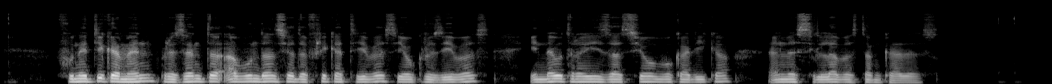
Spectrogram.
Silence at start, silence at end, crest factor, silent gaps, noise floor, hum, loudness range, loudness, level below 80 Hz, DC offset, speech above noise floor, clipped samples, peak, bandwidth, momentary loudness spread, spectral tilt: 0.6 s; 1.3 s; 20 dB; none; -83 dBFS; none; 8 LU; -20 LUFS; -56 dBFS; under 0.1%; 63 dB; under 0.1%; -2 dBFS; 11.5 kHz; 12 LU; -7.5 dB/octave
